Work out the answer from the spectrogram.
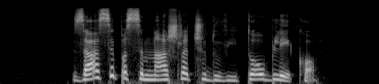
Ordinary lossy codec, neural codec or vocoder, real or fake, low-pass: none; none; real; 14.4 kHz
